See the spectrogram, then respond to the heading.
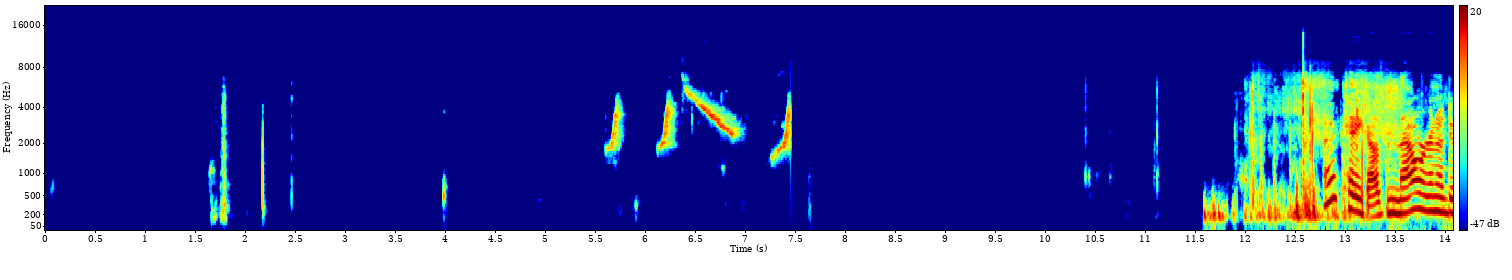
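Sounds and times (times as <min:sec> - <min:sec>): bird chirping: 0:05.5 - 0:07.5.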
